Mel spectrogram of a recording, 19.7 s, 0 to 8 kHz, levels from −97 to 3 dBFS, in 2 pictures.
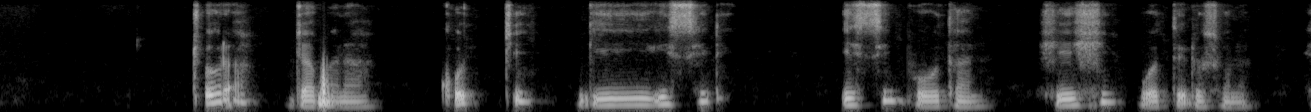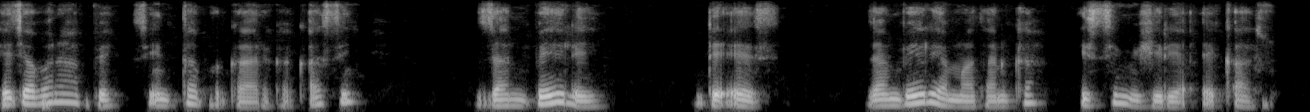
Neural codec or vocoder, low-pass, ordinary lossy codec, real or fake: none; 7.2 kHz; Opus, 32 kbps; real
